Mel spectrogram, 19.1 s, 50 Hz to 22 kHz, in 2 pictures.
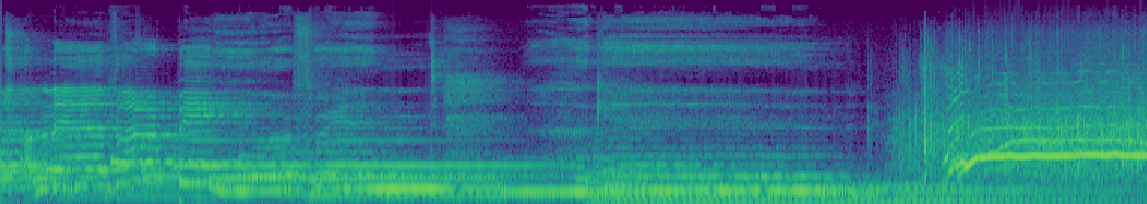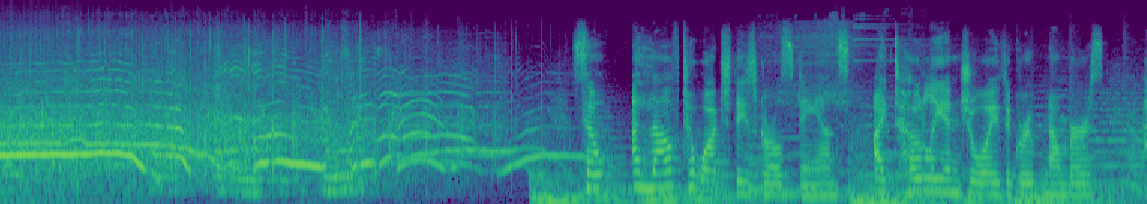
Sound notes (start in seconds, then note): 7.4 cheering and applause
